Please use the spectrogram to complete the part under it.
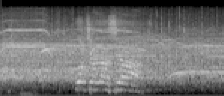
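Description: Voices in the crowd shout and whoop loudly.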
